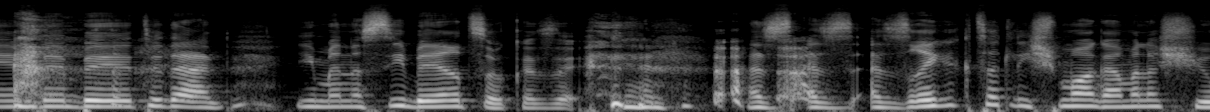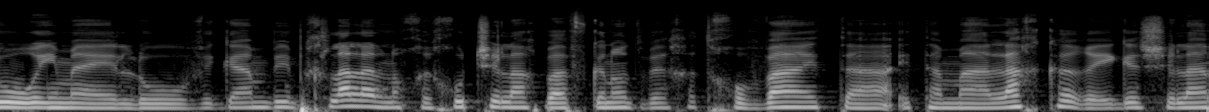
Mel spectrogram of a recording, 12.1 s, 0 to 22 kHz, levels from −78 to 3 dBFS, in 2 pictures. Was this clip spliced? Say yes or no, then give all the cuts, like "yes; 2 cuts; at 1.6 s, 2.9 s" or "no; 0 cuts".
no; 0 cuts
